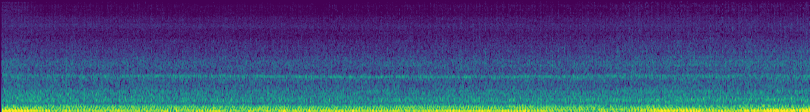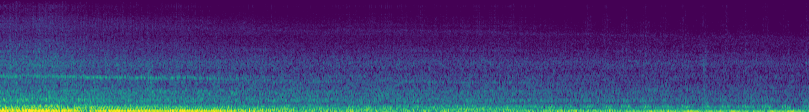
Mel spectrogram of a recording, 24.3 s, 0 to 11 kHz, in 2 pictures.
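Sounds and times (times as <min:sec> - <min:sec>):
de Havilland DH82A Tiger Moth engine during touch and go, interior: 0:00.0 - 0:24.2.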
